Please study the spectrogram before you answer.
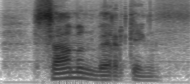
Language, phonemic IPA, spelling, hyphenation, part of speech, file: Dutch, /ˈsaː.mə(n)ˌʋɛr.kɪŋ/, samenwerking, sa‧men‧wer‧king, noun, Nl-samenwerking.ogg
- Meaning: cooperation, working together, collaboration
